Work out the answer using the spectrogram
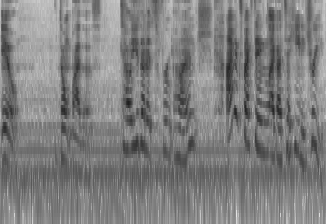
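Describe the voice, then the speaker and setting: A woman's voice: fairly high pitch, animated, measured pace, a bit bright, slight background noise. A young woman talking candidly to camera in a casual vlog, chatty and full of likes. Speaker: vlogger.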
